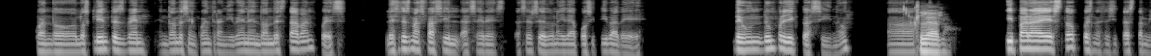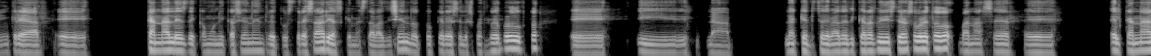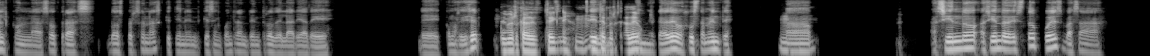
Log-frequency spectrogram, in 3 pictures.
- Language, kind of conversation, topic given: Spanish, advice, ¿Cómo puedo formar y liderar un equipo pequeño para lanzar mi startup con éxito?
- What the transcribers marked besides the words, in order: tapping; other background noise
